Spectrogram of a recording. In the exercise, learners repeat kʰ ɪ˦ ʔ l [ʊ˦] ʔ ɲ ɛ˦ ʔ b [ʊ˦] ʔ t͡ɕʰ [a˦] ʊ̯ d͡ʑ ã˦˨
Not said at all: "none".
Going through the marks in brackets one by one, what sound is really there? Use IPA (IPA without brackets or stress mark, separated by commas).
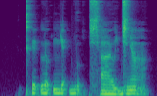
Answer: ʊ˦, ʊ˦, a˨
